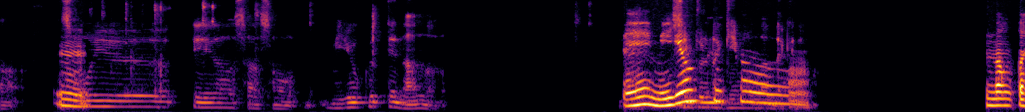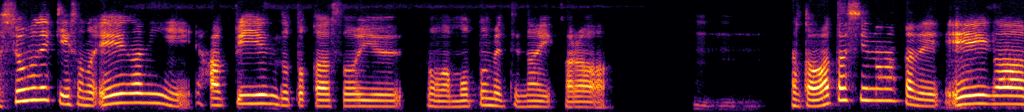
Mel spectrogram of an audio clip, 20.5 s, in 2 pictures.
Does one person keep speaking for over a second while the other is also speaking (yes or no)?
yes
